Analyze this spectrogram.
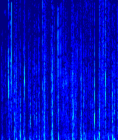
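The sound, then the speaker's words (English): Horse hooves as a horse is ridden away, a busy, rapid clip-clop of many hoof strikes holding a fairly even level throughout. “Something in the Black Knight's voice made the sheriff turn his horse and ride away.”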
